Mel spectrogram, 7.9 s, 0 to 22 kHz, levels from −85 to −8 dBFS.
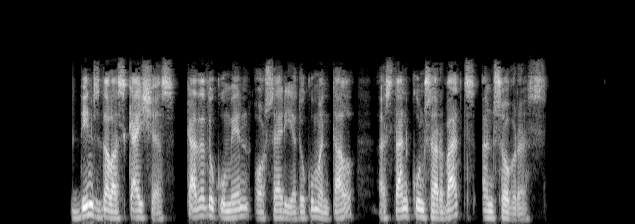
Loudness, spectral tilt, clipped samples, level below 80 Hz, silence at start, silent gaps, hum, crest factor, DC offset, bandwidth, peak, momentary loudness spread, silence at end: -18 LUFS; -4 dB/octave; under 0.1%; -60 dBFS; 0.9 s; 2.25-2.33 s; none; 20 dB; under 0.1%; 7.8 kHz; -2 dBFS; 10 LU; 1.15 s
